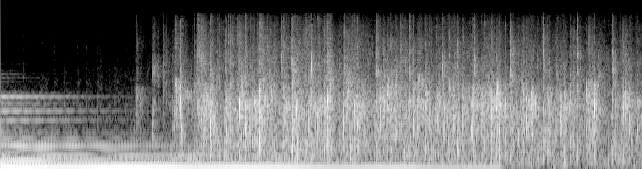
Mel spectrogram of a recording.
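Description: Audience applauding, starting about one and a half seconds in and thinning out near the end, over the song's last chord ringing out until about five seconds in.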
